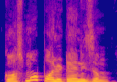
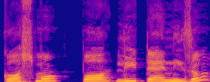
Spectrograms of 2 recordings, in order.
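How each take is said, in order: First: Said in the usual way. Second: कॉस्मोपॉलिटनिज्म slowly in separate syllables, rising at the end; slow teaching breakdown of कॉस्मोपॉलिटनिज्म. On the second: Shown as a demonstration. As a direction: sound out कॉस्मोपॉलिटनिज्म piece by piece. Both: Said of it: "उसे हम लोग क्या बोलते".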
